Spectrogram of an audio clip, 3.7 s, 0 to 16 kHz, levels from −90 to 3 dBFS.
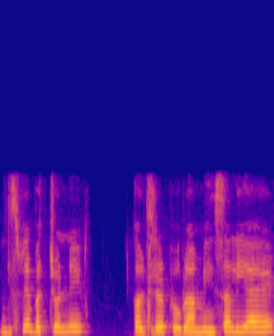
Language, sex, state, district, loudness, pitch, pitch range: Hindi, female, Uttar Pradesh, Lalitpur, -16 LUFS, 245 Hz, 235-255 Hz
